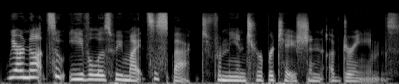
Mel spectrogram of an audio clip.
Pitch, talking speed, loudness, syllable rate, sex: 215 Hz, 210 wpm, -19 LUFS, 5.6 syllables/s, female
